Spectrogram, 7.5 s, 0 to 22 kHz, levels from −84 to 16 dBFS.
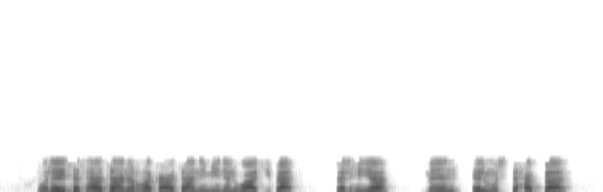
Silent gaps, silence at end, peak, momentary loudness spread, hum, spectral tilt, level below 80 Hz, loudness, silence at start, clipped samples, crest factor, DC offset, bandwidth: none; 0.45 s; -6 dBFS; 9 LU; none; -7.5 dB/octave; -74 dBFS; -24 LUFS; 0.5 s; under 0.1%; 18 dB; under 0.1%; 4 kHz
